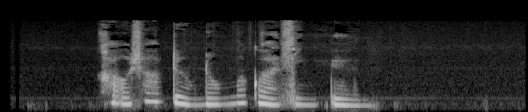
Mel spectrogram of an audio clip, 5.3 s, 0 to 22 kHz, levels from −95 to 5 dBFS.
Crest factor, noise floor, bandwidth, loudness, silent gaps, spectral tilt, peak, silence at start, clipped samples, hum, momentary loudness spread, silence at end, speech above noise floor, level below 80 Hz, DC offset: 22 dB; -65 dBFS; 11.5 kHz; -25 LUFS; none; -4 dB/octave; -6 dBFS; 1 s; under 0.1%; none; 8 LU; 1.55 s; 40 dB; -70 dBFS; under 0.1%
